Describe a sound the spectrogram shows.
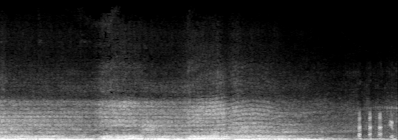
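An engine idles loudly close by.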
